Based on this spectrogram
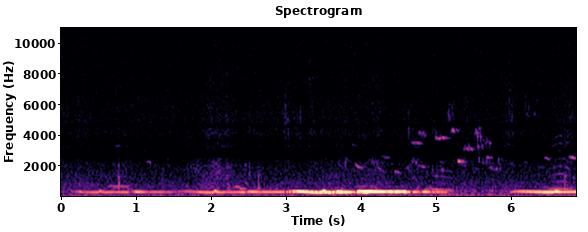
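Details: Greater prairie-chickens on a Nebraska booming ground in March, low mellow booming notes following each other closely, a sustained humming drone with small wavers and faint higher calls.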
